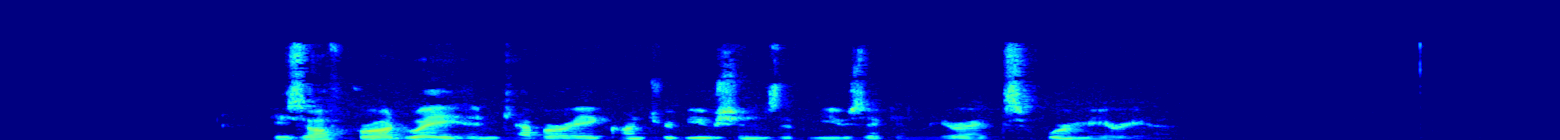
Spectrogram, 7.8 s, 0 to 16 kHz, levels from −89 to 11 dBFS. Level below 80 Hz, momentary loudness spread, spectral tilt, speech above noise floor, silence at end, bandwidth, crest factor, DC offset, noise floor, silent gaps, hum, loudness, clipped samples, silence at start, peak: -88 dBFS; 11 LU; -2.5 dB/octave; 42 dB; 2.05 s; 11.5 kHz; 24 dB; under 0.1%; -84 dBFS; none; none; -41 LUFS; under 0.1%; 1.4 s; -20 dBFS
